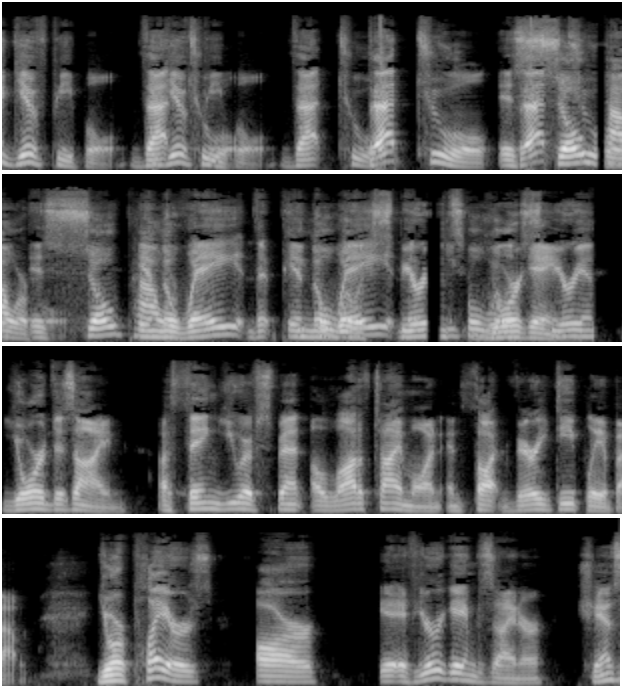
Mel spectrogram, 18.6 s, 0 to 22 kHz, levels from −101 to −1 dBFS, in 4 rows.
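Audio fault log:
1.13 to 9.09 s, doubled audio track: A second copy of the speech runs about a second behind the first and about 5 dB quieter. It has no room colour and starts and stops abruptly. It is likely a second capture through a slower path, mixed in.
4.45 to 4.54 s and 7.82 to 7.97 s, AAC frame loss with muting: The speech fades out and back in, leaving soft-edged gaps of 85 ms and 128 ms. This fits two and three lost frames, zeroed by the decoder and smoothed by overlapping windows.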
